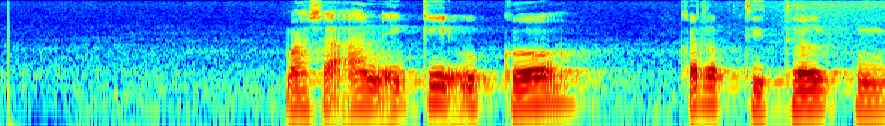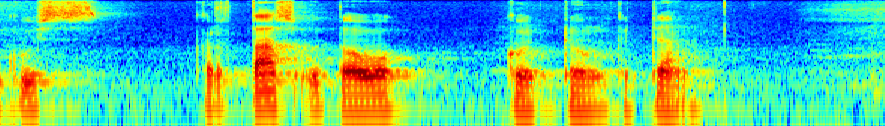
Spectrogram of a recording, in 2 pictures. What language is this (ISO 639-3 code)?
jav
